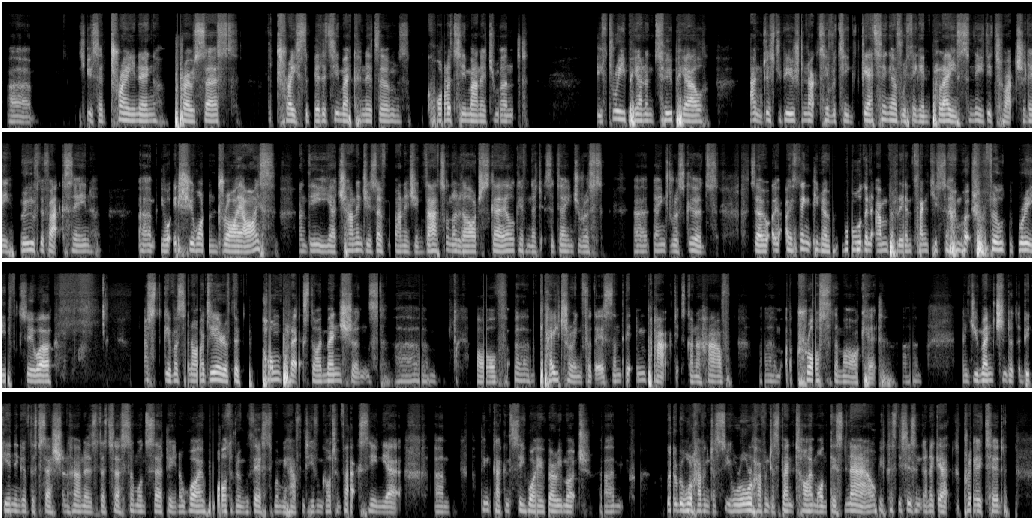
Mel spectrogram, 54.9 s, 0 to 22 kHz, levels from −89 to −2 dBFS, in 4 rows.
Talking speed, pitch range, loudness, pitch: 175 wpm, 150-170 Hz, -23 LUFS, 160 Hz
